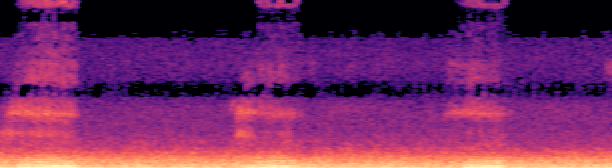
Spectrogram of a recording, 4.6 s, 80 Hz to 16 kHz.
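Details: Raga, a long-haired neutered male Ragamuffin cat born in 2014 and kept indoors, snores while asleep. A short, rising, nasal whistle-like tone returns about every 1.7 seconds, each paired with a breathy hiss, over a low steady room hum.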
